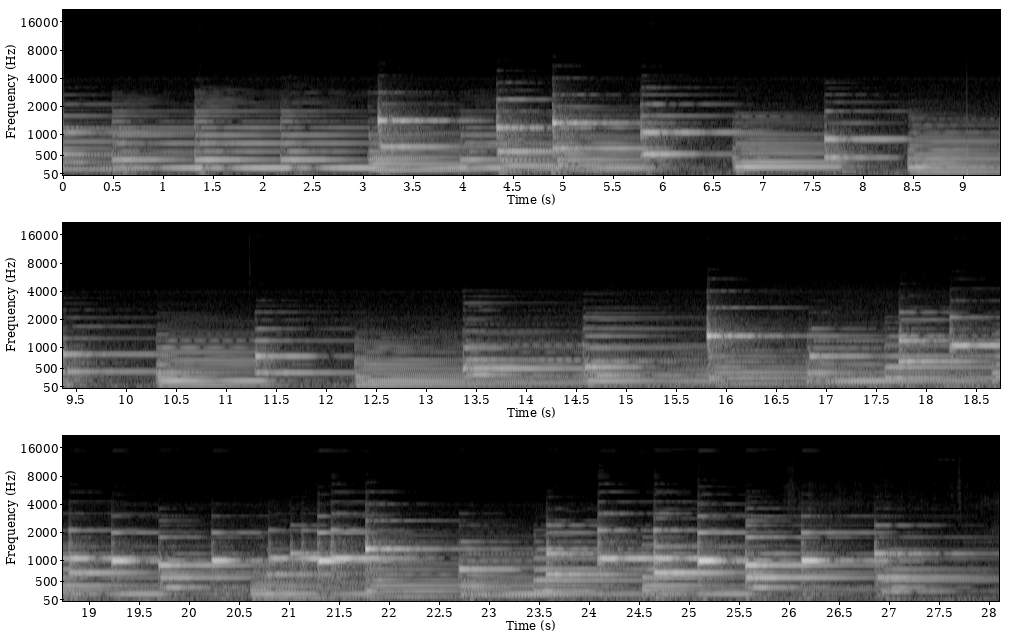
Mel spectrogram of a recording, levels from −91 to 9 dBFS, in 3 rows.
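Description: At 9.03 to 9.14 s, a phantom power thump hits the music. A supply switched on or off on a live input. The step produces a deep thump, decaying in about 24 ms.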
